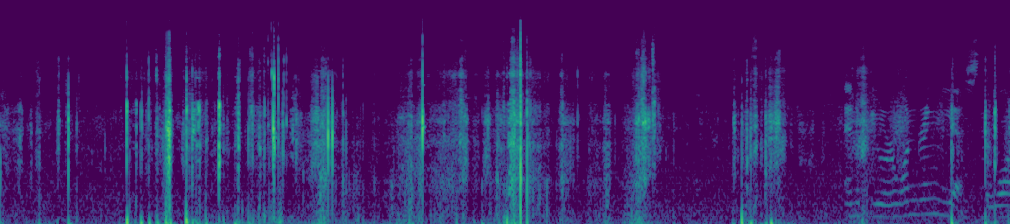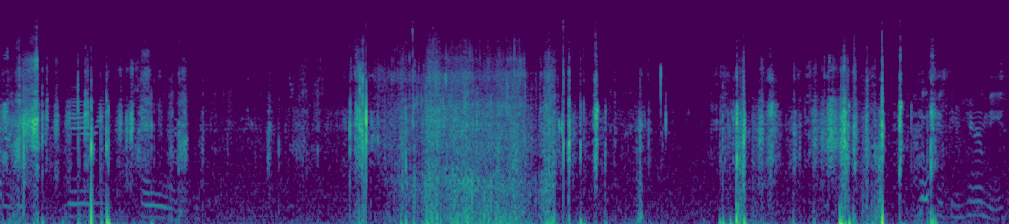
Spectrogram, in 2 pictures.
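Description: Footsteps on soggy wet grass and mud, with the knocks and rubbing of a body-worn camera, coming in uneven clumps. A short burst of rushing noise comes about two-thirds of the way through.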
